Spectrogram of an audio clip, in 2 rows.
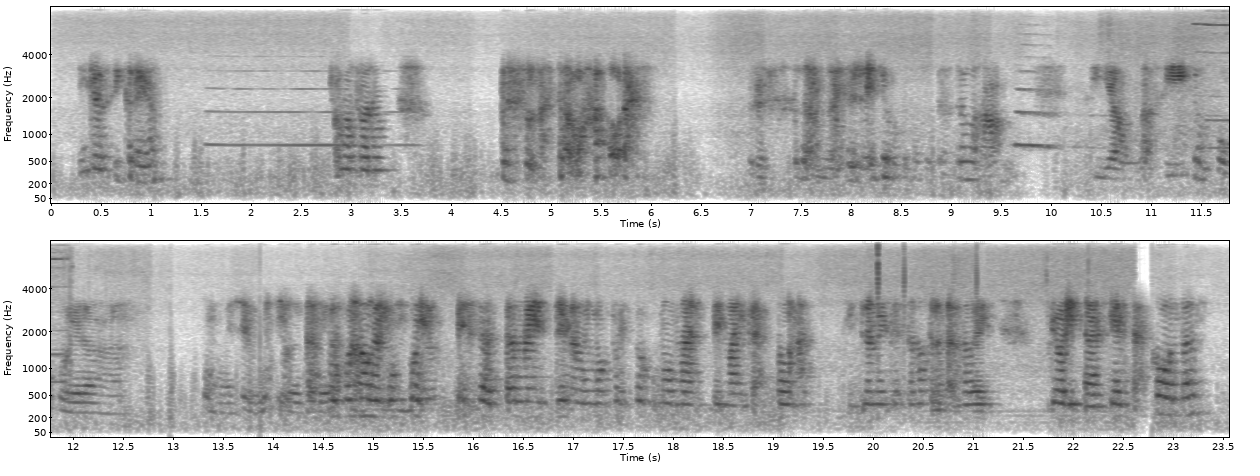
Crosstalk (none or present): present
